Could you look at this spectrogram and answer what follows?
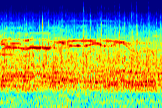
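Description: Hawks football fans in the stands cheer and clap in a sustained, loud roar that holds level for the whole stretch, with a thin whistle-like tone rising above the crowd noise.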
